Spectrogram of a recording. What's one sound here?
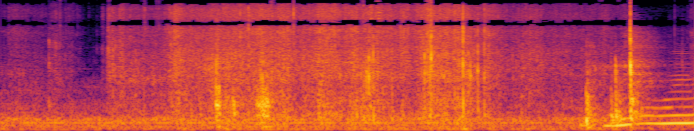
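Bubble wrap crinkles and rustles as hands handle it.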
